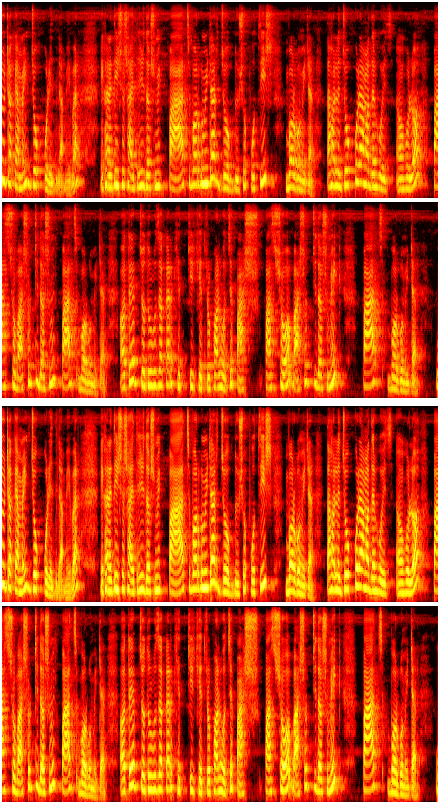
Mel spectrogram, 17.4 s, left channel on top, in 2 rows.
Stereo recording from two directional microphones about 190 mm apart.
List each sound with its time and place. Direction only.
0.0 s speech: 55° right (ahead or behind)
